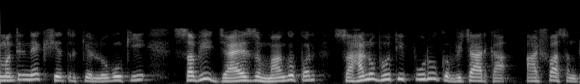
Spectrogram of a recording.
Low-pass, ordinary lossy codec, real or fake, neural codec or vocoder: 5.4 kHz; none; fake; codec, 24 kHz, 0.9 kbps, DualCodec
